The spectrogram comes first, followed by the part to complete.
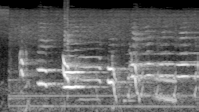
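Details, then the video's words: Papuan butcherbird song played to lure birds in the forest: rich whistled notes with strong overtones, short downward slurs and sliding phrases over a steady low electronic hum. "suara burung jagal papua gacor"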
